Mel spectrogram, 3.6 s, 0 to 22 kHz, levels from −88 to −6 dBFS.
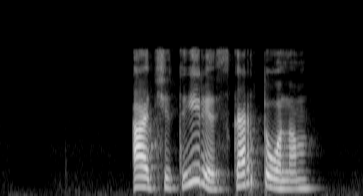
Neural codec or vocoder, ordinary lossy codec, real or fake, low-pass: codec, 16 kHz, 4 kbps, FunCodec, trained on Chinese and English, 50 frames a second; none; fake; none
